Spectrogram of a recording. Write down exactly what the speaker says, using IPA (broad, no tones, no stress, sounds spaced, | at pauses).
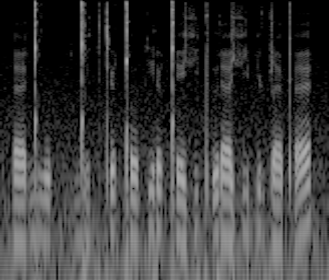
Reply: æ ɡ͡ǃ ɯ | ɡ͡ǃ e k tʼ ø ǃ o k i ɾ ø ǃ e fʲ ɯ pʼ ɯ ɾ æ fʲ e pʲ ø ʈ æ pʼ æ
